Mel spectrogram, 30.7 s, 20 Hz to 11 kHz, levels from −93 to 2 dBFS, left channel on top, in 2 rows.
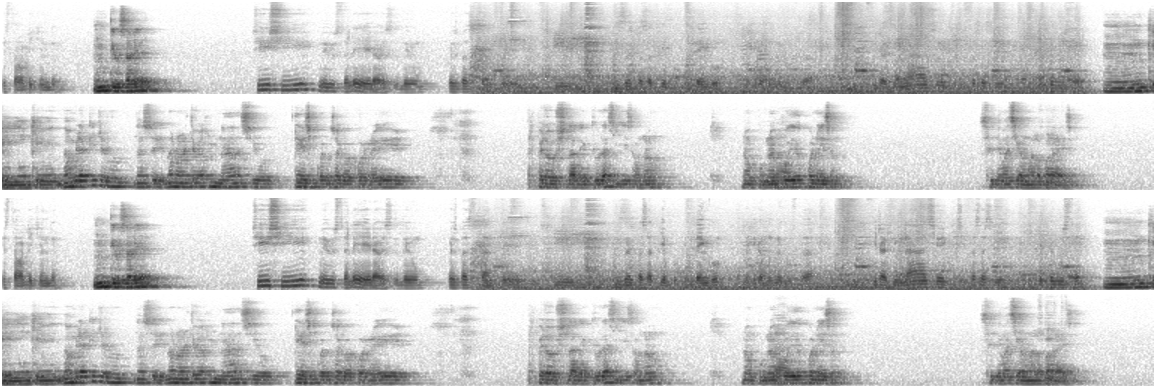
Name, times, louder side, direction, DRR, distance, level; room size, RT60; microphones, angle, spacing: voice 1, 0.2-0.7 3.3-5.6 6.0-6.9 7.3-8.0 8.3-8.9 9.2-10.8 11.6-13.6 14.0-14.4 25.6-26.0 29.3-29.6, right 3 dB, 35° right, 10 dB, 0.4 m, -28 dB
voice 2, 1.2-2.0 14.7-18.9 19.3-20.7 22.4-24.1 25.2-26.5 28.4-29.6, equal, 35° left, 3 dB, 1.7 m, -20 dB
sound 1, 6.2-14.4, left 1 dB, 70° left, 1.7 m, -29 dB
10.5 x 7.9 x 3.4 m, 0.65 s
head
